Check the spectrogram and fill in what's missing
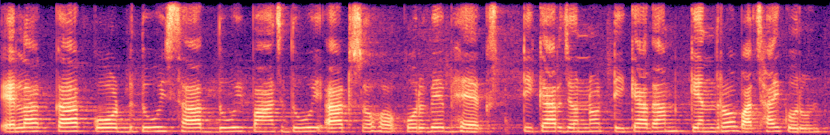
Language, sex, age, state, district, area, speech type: Bengali, female, 30-45, West Bengal, Jhargram, rural, read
